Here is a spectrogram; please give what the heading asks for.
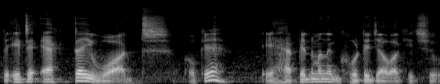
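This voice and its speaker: A man's voice: sits low, very animated, normal speed, darkish tone. A man tutor with a Bengali accent dictates an English reading word by word, names each punctuation mark aloud, and explains terms in Bengali. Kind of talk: slow dictation lesson.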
